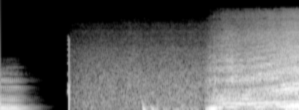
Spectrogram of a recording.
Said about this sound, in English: The Porsche tore up the Pacific Coast Highway. It headed north, away from Los Angeles.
